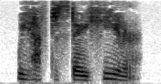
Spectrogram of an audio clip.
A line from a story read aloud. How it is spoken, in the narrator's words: Edward murmured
